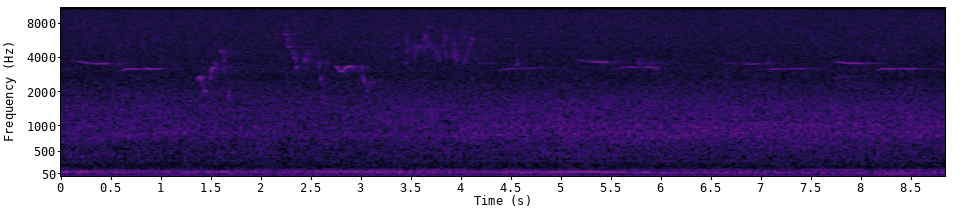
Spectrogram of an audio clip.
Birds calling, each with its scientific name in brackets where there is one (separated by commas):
Yellow Warbler (Setophaga petechia), Black-capped Chickadee (Poecile atricapillus), Gray Catbird (Dumetella carolinensis)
